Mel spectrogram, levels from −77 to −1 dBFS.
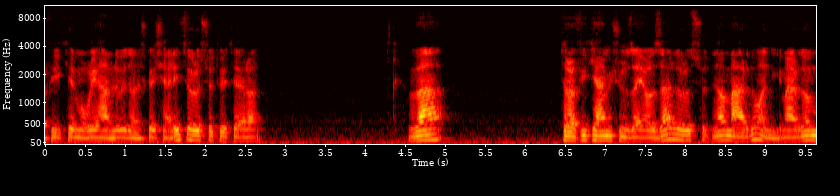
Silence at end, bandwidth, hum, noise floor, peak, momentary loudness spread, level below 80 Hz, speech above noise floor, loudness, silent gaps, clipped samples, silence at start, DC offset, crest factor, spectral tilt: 0 s; 10.5 kHz; none; -57 dBFS; -12 dBFS; 9 LU; -56 dBFS; 24 dB; -33 LUFS; none; under 0.1%; 0 s; under 0.1%; 22 dB; -6 dB/octave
